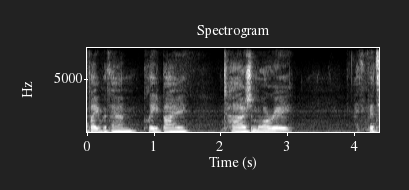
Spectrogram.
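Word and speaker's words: Tahj Mowry: teenagers picks a fight with him played by Taj Mory that's how you say his name um so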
